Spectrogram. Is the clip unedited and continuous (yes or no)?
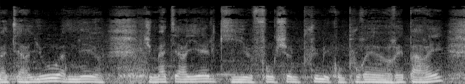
yes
